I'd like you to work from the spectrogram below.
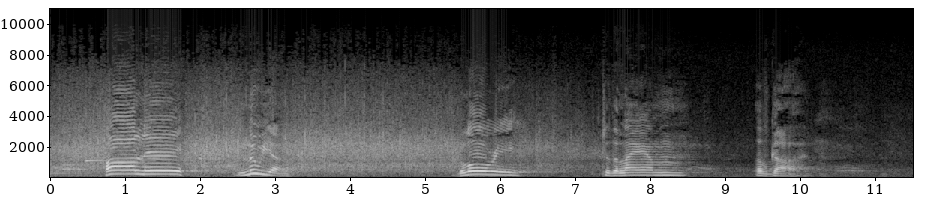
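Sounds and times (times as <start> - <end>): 
crowd clapping: 0.0 - 8.4
speech: 0.7 - 3.4, 5.4 - 6.4, 7.4 - 8.6, 9.4 - 10.2.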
